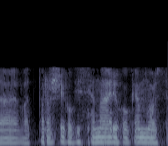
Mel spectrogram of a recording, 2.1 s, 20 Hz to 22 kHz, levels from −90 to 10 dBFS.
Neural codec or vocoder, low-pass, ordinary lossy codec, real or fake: vocoder, 22.05 kHz, 80 mel bands, WaveNeXt; 7.2 kHz; AAC, 16 kbps; fake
